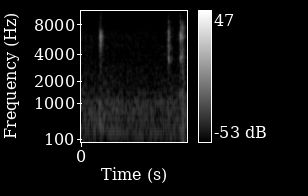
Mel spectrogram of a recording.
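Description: Computer mouse clicks, one crisp tick followed after a pause by a quick pair, close and faint in a quiet room.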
